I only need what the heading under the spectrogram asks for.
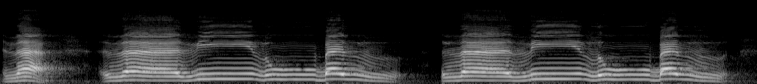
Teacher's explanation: ujung lidah sedikit keluar dari batas gigi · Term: huruf dha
